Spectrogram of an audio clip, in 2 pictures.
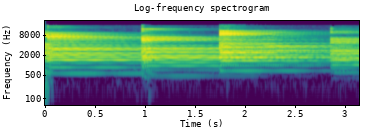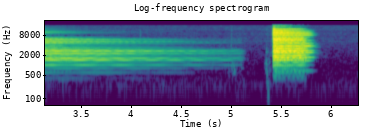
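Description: Clavinet patch in the Beatmaker 2 app, played from a Korg microKEY Air keyboard: four notes and chords struck about a second apart, each ringing and slowly fading. Near the end comes one short, sharp chord that is cut off.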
